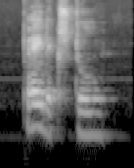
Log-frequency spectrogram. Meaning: rare form of preekstoel
- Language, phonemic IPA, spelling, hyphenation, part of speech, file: Dutch, /ˈpreː.dɪkˌstul/, predikstoel, pre‧dik‧stoel, noun, Nl-predikstoel.ogg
